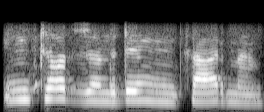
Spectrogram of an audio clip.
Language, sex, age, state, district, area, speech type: Tamil, female, 18-30, Tamil Nadu, Cuddalore, urban, conversation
